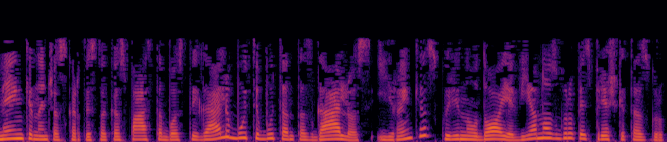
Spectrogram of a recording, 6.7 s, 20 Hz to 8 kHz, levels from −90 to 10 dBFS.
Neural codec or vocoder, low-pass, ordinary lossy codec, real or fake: none; 7.2 kHz; MP3, 24 kbps; real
